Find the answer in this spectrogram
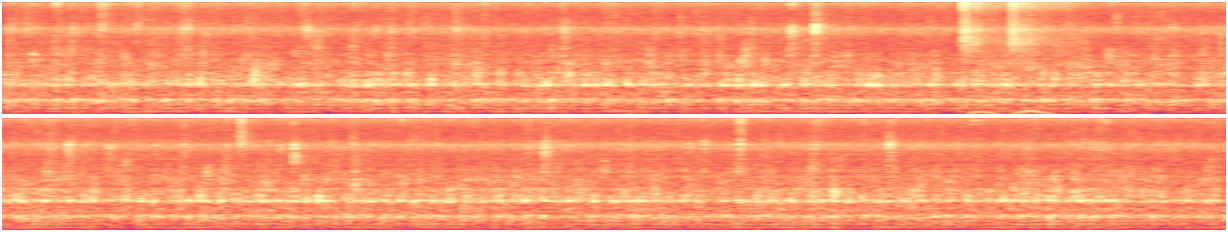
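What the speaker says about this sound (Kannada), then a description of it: "ಚೆನ್ನಾಗಿ ಕುದೀತಾ ಇದೆ." Fish curry simmers at a steady bubbling boil in a pot, a close, continuous soft gurgle that holds evenly throughout.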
